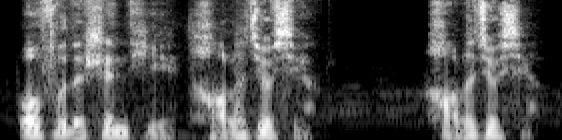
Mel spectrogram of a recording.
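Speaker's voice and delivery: low, soft and relieved; quiet relief. Acted. Hearing the patient recovered, quietly relieved. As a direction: murmur it to yourself, low. Relieved at good news, murmured.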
